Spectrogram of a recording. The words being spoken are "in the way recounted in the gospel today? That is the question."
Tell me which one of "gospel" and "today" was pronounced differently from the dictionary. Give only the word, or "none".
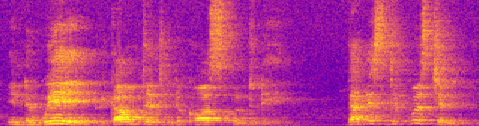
gospel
